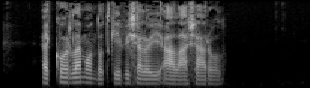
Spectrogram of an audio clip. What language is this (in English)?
Hungarian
